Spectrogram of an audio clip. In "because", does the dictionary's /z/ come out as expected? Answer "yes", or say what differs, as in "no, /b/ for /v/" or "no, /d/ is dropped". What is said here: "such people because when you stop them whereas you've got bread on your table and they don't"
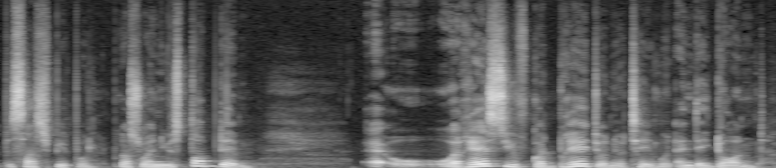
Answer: no, /s/ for /z/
